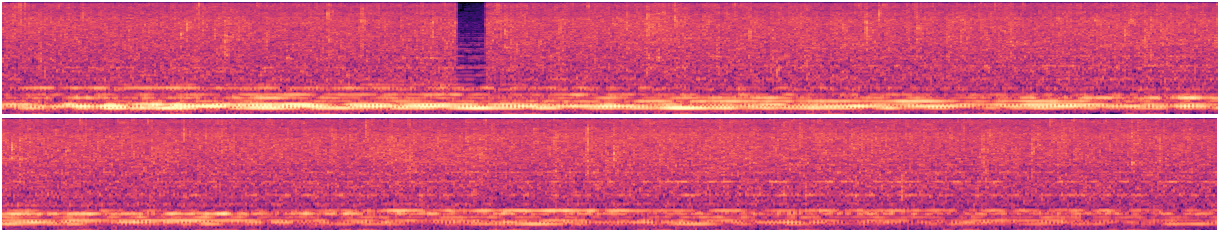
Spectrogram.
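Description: Ambient meditation music: low pad chords held steady over a soft, even rain sound, slowly getting quieter.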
